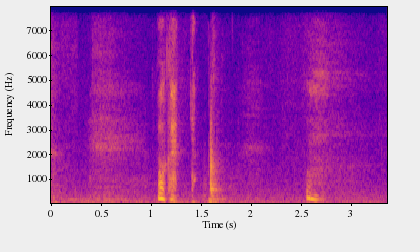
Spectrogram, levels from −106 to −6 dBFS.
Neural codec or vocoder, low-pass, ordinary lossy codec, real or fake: none; none; none; real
